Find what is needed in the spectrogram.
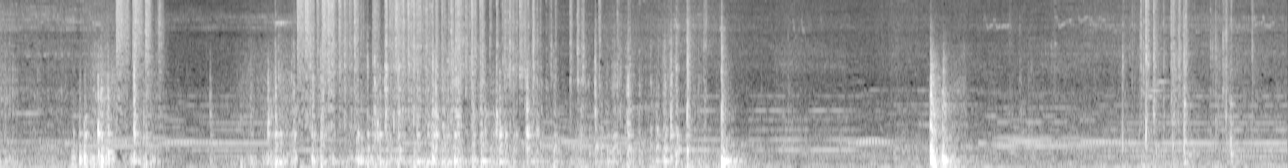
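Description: Background music with steady held notes, over irregular knocks and clatters of raw pumpkin chunks being dropped onto a plate inside a pot; the loudest knocks come about seven and nine seconds in.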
